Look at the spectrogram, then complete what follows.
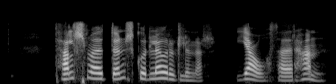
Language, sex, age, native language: Icelandic, female, 20-29, Icelandic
